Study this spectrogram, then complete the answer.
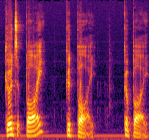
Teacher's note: Da gets assimilated with ba.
